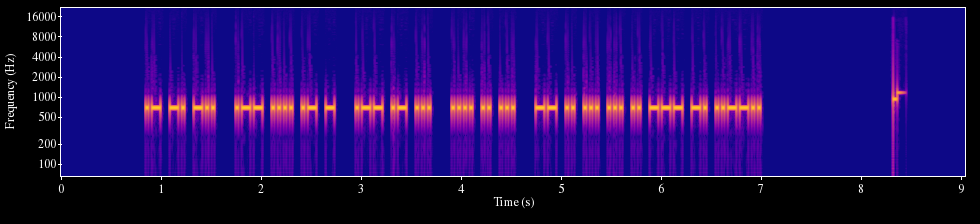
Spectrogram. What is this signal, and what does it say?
Morse code, heard as a keyed tone, about 40 wpm, 700 Hz. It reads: AND WHAT WAS HIS MISSION?
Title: Sentences from Top 1600 Words 40wpm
